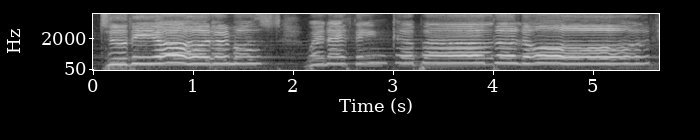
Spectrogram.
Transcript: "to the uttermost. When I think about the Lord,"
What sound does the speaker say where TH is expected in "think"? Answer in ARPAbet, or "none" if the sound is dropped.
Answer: TH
